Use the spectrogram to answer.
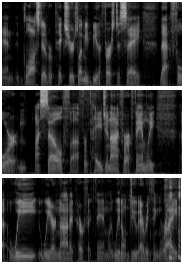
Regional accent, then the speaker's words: United States; also born or lived in South Carolina / Virginia; we hail from South Carolina and Virginia, which is a far cry from the Gulf Coast

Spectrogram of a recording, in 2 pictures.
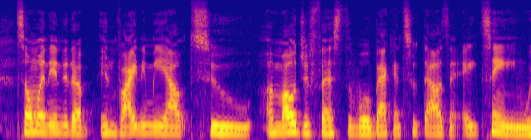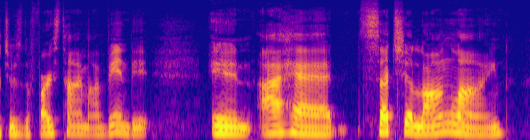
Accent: St. Louis, Missouri, United States; now in Renton, United States; Growing up in St. Louis was kind of rough

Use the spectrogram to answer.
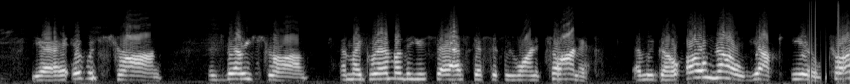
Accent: Connecticut, United States; now in Delaware, United States; I'm from Connecticut originally. So yes, I am a damned Connecticut Yankee.

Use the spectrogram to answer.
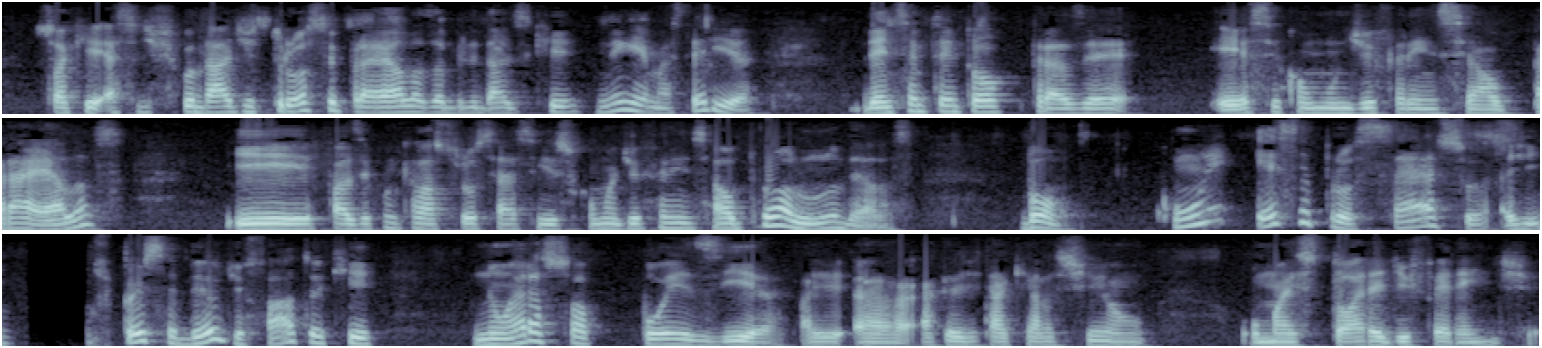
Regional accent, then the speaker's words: São Paulo, Brazil; moved away as an adult; now in New York, United States; eu sou brasileiro, eu morava no, em São Paulo e eu me mudei para os Estados Unidos

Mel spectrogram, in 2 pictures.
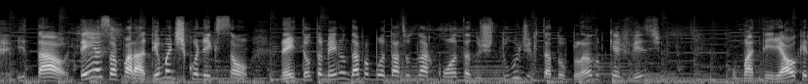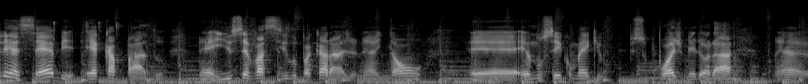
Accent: Rio de Janeiro, Brazil; accent: carioca; dubladores cariocas e tal, usando o nosso sotaque

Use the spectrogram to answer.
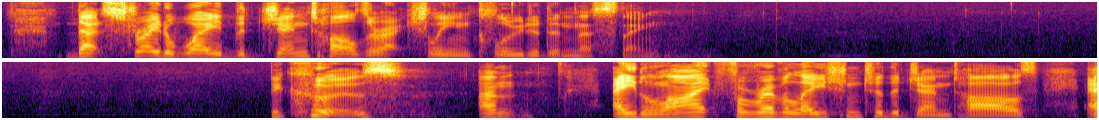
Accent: Rockhampton, Queensland, Australia; I'm from Rockhampton

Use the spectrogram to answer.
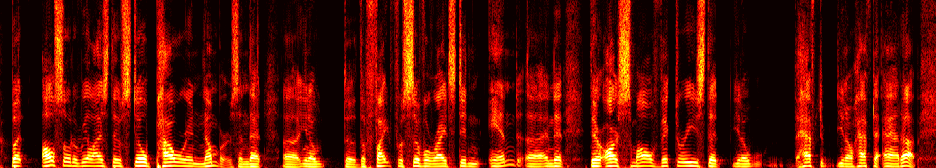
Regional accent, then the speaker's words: St. Louis, Missouri, United States; moved away; I'm originally from Saint Louis, Missouri

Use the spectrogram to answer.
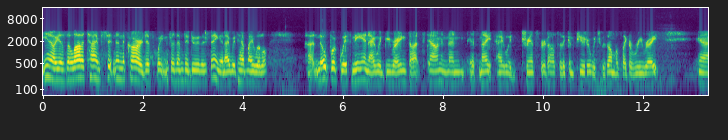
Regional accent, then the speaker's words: Rochester, New York, United States; moved away as an adult; now in California, United States; Rochester, which, you know, was my hometown

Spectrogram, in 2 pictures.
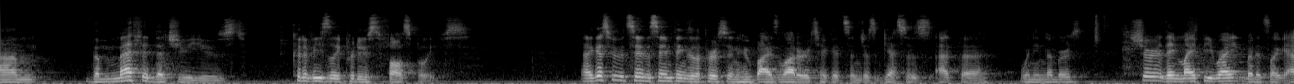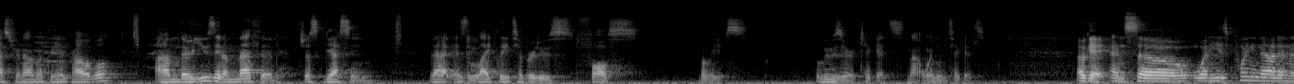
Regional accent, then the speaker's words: Long Beach, California, United States; I was born in Long Beach, California.

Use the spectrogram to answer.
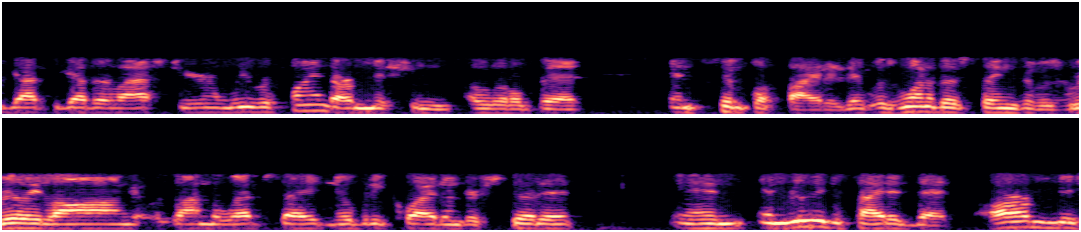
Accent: Denver, Colorado, United States; the Denver Post, which was my hometown newspaper growing up

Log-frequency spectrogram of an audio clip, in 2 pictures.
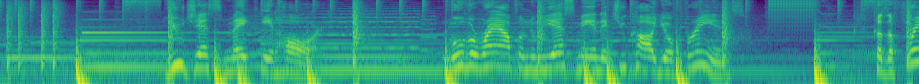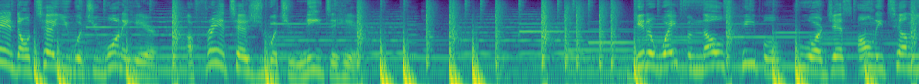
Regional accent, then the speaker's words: Dallas, Texas, United States; I'm from Dallas, Texas

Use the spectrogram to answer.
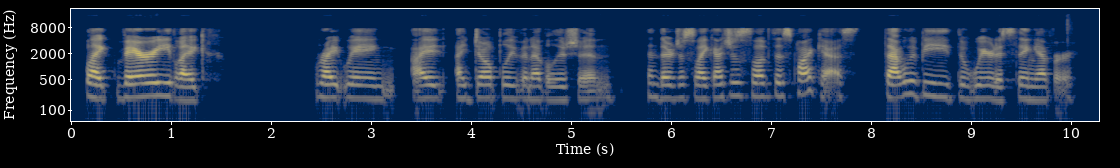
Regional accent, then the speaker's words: Nevada, United States; my home state of Nevada

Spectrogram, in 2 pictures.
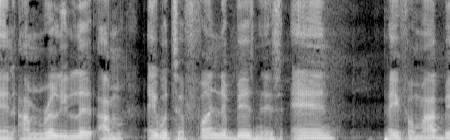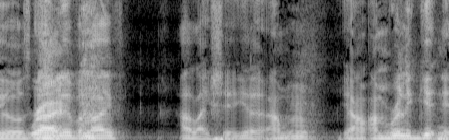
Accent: Miami, Florida, United States; moved away as an adult; also born or lived in Jacksonville; I'm from Miami. So a lot of people think, you know, I don't know what the hell they think. They think from Jacksonville, New York. I don't know, but I'm from Miami. So when I came to Jacksonville, that was like 2002 on a scholarship.

